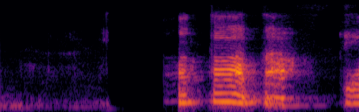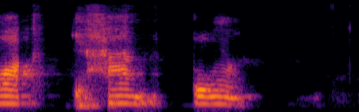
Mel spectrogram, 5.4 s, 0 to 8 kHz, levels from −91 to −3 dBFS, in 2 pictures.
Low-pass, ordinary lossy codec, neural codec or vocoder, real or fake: 7.2 kHz; Opus, 64 kbps; codec, 32 kHz, 1.9 kbps, SNAC; fake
